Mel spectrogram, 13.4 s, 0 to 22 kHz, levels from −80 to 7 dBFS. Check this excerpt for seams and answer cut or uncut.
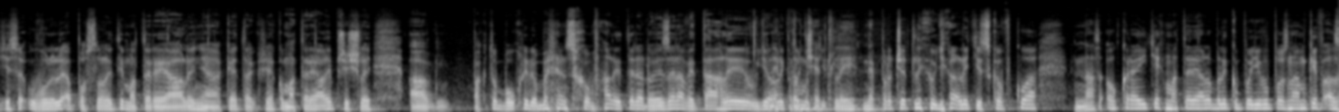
uncut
